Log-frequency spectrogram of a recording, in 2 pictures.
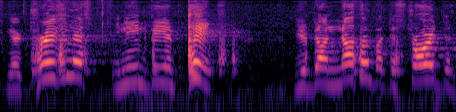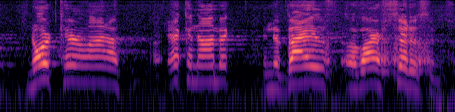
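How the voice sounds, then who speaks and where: A man's voice: very high-pitched, moderate pace, a bit bright. A man giving an angry, defiant protest speech through a bullhorn, speaking outdoors. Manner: defiant, confrontational. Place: outdoors in rain at a street protest. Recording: noisy outdoor street recording, bullhorn.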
